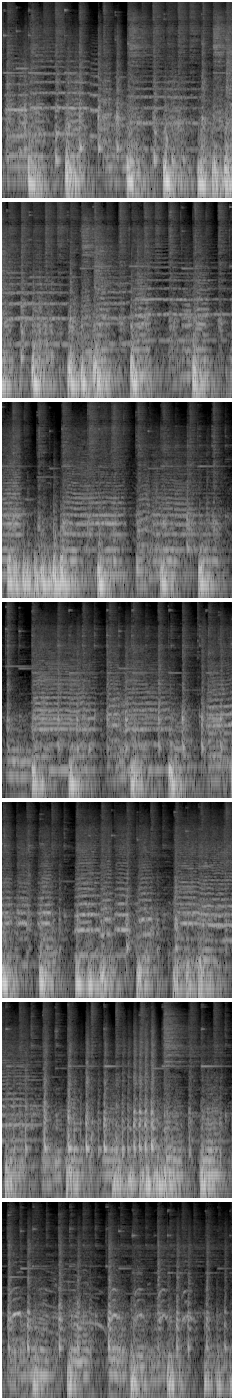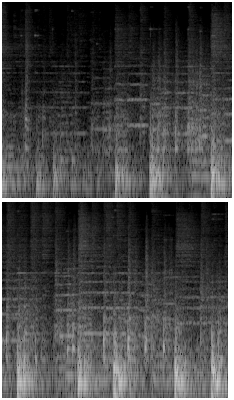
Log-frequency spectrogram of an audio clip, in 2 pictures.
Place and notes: Guggen brass music european festival in Prague
Prague, Czech Republic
